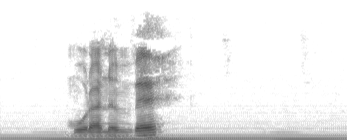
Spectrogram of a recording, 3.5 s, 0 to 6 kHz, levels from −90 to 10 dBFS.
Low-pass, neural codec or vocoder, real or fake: 5.4 kHz; none; real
